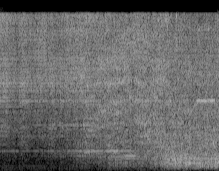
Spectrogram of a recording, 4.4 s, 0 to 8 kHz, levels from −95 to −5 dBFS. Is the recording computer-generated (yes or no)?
yes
